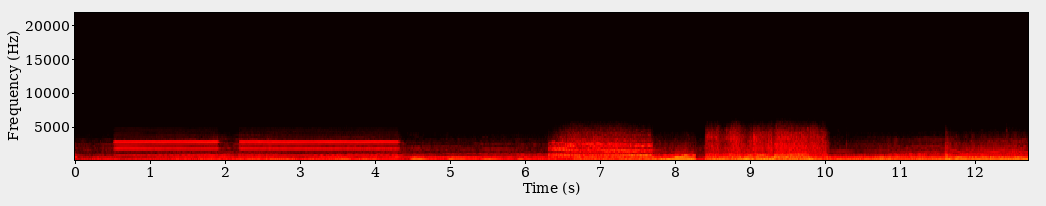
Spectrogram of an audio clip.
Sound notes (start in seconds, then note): 0.4 honking; 6.2 tires screeching; 8.4 crashing noise; 10.7 suspenseful music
